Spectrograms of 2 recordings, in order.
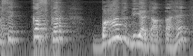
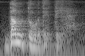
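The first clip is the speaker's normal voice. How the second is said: usual speaking voice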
